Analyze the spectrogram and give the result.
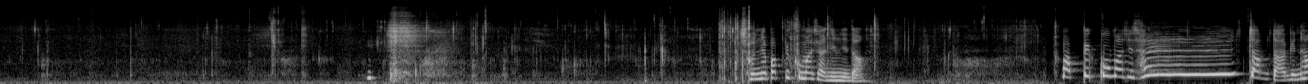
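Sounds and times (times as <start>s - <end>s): chewing soft bread: 0.0s - 10.6s
plastic wrapping crinkle: 3.6s - 10.5s.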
